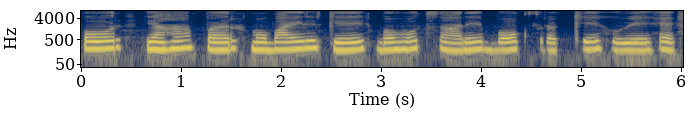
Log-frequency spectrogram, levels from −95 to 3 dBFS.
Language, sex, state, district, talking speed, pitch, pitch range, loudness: Hindi, female, Uttar Pradesh, Saharanpur, 110 wpm, 210 Hz, 200-220 Hz, -14 LUFS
